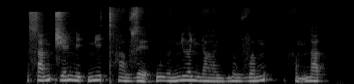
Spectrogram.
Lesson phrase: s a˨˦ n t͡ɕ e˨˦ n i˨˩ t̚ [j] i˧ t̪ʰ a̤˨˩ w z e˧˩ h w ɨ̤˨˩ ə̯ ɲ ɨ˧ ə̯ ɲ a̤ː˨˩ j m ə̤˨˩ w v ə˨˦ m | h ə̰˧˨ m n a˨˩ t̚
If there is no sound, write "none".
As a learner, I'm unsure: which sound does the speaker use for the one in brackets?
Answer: ɲ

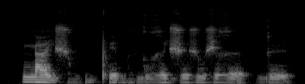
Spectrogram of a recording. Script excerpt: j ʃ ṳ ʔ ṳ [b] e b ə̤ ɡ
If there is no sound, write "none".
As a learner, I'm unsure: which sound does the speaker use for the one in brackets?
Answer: pʼ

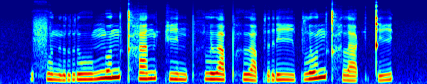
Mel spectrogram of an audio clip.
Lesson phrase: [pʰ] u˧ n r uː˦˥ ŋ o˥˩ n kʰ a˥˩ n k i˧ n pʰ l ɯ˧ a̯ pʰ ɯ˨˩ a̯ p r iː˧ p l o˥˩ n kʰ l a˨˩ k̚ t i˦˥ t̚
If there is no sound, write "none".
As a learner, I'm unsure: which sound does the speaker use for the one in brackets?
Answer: f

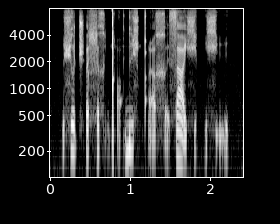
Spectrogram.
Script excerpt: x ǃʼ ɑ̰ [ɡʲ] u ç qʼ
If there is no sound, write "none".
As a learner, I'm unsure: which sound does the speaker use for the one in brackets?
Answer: ɡʲ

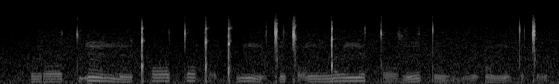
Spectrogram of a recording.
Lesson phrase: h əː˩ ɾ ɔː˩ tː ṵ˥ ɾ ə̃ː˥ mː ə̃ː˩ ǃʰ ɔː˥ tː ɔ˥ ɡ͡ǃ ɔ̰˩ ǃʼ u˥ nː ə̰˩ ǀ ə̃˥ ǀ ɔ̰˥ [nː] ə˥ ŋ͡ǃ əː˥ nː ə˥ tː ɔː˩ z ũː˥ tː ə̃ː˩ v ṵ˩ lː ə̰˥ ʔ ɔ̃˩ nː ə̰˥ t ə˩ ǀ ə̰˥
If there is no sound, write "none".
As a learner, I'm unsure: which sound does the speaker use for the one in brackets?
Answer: ŋ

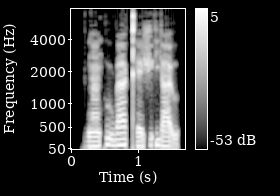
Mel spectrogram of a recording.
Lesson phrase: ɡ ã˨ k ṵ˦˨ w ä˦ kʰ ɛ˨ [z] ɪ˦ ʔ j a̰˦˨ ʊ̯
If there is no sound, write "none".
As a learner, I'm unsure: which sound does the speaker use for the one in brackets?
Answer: ʃ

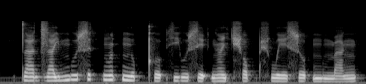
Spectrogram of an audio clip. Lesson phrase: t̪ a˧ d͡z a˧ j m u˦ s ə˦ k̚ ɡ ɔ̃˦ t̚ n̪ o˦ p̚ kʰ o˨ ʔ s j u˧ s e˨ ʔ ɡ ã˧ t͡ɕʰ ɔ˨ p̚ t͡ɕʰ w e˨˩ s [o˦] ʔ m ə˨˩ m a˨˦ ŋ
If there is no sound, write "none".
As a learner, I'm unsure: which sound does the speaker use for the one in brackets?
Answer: o˨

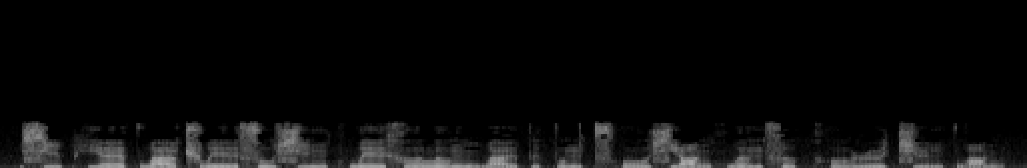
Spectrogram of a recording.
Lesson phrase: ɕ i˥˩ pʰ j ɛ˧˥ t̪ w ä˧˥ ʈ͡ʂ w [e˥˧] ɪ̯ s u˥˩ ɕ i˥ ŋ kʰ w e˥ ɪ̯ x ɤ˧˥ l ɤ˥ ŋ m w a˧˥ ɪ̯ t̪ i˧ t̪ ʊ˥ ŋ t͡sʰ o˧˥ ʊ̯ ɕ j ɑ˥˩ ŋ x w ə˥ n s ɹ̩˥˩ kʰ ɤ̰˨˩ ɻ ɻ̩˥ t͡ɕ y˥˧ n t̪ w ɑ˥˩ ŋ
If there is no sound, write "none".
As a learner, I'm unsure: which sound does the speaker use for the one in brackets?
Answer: e˧˥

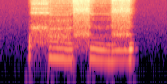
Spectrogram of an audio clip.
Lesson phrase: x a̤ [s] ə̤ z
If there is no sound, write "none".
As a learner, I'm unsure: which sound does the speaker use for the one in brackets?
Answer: s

